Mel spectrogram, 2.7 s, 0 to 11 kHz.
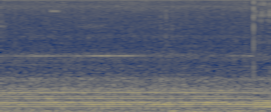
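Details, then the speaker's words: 2007 Subaru Legacy, both front wheel bearings replaced the previous November: while driving, a steady droning hum under road noise that shifts when the wheel is jerked left, loading the inner half of the bearing; worn inner front wheel bearing. "Now, if we take the car, now notice how it changes when we jerk the wheel to the left. So that tells me that's the inner half of your wheel bearing."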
